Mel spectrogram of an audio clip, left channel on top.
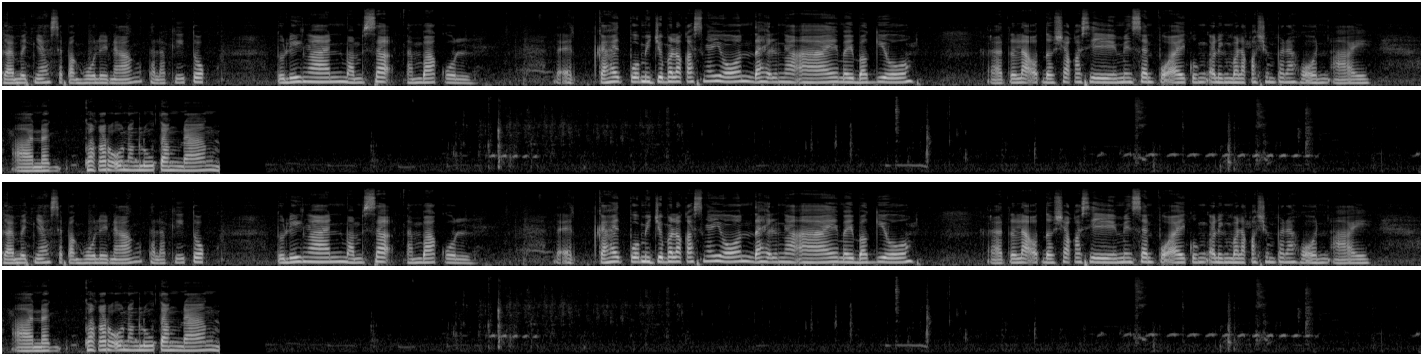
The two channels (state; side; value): identical; both; correlation 1.00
